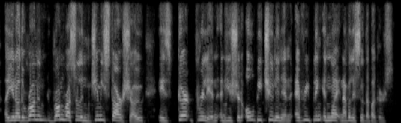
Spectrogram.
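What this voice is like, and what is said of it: Put-on Bristol West Country accent. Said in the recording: “I'm from Bristol originally, in the West Country... The accent for Bristol is a bit like this”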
